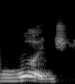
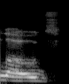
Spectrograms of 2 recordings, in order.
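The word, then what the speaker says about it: Łódź: in Poland in the town of wood which is pron is spelled l o DZ so I'm going to say loads for the so people understanding can look it up but loads was the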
